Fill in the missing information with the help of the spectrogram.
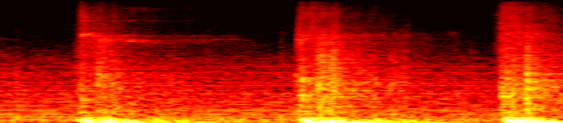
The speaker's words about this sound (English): You hear loud footsteps of the Etten.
